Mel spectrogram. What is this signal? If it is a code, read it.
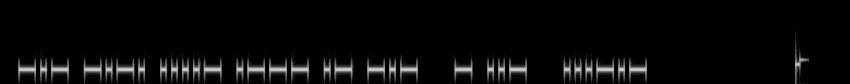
Morse code, heard as a keyed tone, about 22 wpm, 700 Hz. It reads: KC4JAK TU <SK>
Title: Practice QSO - Exchange 4 - Ending - 22wpm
